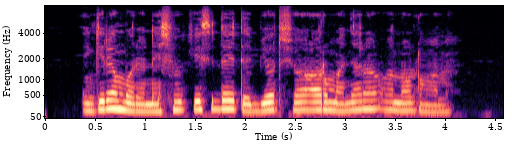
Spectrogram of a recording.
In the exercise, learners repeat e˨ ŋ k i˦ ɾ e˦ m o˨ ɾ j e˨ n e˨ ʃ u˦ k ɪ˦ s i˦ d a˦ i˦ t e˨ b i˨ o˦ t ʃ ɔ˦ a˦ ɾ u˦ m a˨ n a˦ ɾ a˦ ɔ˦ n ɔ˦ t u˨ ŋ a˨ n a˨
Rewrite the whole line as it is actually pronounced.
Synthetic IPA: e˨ ŋ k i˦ ɾ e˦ m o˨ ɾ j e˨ n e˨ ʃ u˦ k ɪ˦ s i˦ d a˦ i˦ t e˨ b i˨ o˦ t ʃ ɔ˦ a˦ ɾ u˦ m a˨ ɲ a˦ ɾ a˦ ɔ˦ n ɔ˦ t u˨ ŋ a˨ n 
